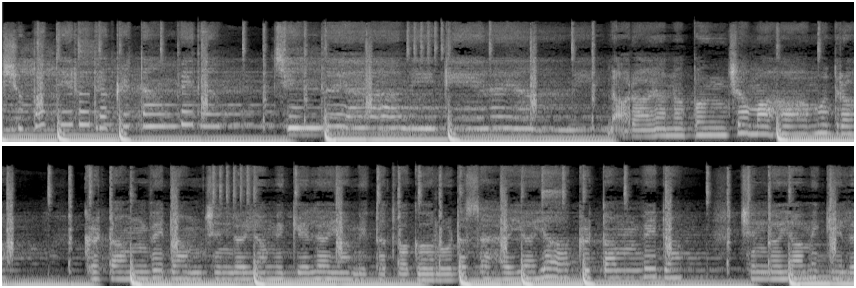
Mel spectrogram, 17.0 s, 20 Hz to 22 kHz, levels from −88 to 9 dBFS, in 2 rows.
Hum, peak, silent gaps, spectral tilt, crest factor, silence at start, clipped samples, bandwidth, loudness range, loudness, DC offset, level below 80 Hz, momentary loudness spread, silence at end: none; 0 dBFS; none; -4 dB/octave; 16 dB; 0 s; under 0.1%; 14 kHz; 2 LU; -18 LUFS; under 0.1%; -20 dBFS; 6 LU; 0 s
